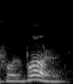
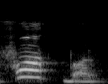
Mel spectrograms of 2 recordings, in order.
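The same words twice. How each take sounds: First: The stress is on the last syllable. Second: The stress is on the first syllable. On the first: This is how it is said in some other places. "para otros es palabra aguda" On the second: This is how it is said in Peru. "La sílaba tónica está en la penúltima sílaba, palabra grave"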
